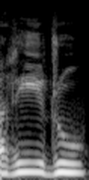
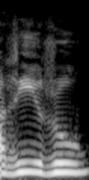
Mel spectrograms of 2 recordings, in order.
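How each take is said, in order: The two takes are said the same way.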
